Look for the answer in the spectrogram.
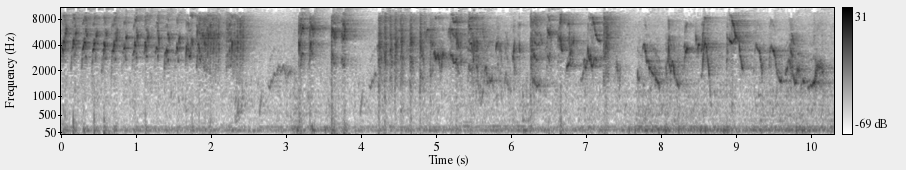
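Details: Budgerigar in full song, used as tutor audio for songbirds: near-continuous high chatter of scratchy buzzes, fast trills and slurred whistles, broken by two short pauses, busy and rhythmic throughout.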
